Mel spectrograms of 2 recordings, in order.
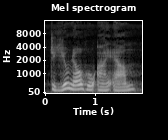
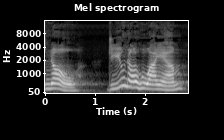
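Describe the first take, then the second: First: Soft whispered question. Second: Louder, offended challenge; as if everyone should know your name; indignant man. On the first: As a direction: whisper it as if a secret. Preacher repeats the punchline softly. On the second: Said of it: "The man says". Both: Acted.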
